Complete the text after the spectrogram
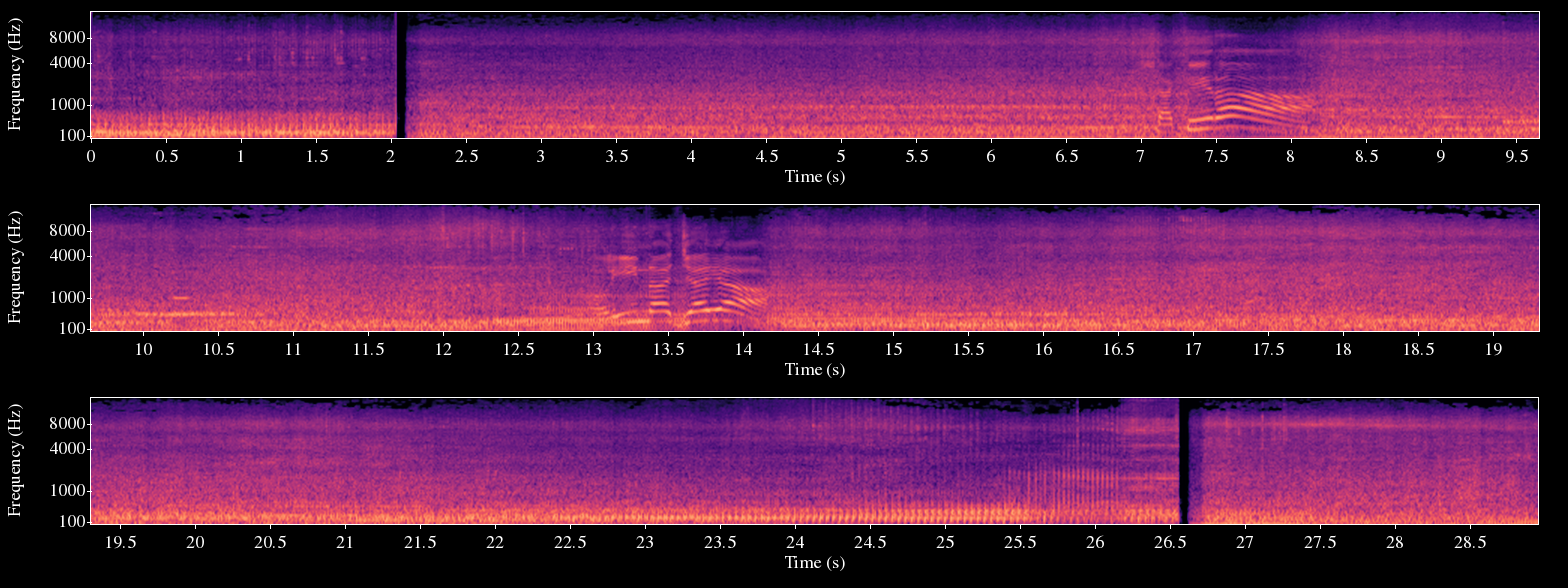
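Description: Engines of passing cars, trucks and motorbikes rumble steadily.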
